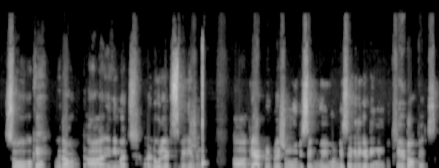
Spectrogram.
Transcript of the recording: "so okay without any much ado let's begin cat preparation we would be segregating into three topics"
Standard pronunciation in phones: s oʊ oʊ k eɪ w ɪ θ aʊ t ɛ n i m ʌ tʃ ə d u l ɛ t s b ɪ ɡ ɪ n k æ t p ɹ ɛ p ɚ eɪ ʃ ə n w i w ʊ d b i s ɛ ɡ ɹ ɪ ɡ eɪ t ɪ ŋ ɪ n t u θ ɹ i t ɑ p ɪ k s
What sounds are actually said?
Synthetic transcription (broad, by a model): s oʊ oʊ k eɪ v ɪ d aʊ t ɛ n i m ʌ tʃ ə d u l ɛ t s b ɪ ɡ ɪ n k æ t p ɹ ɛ p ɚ eɪ ʃ ə n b i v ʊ d b i s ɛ ɡ ɹ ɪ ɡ eɪ t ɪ ŋ ɪ n t u t ɹ i t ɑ p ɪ k s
